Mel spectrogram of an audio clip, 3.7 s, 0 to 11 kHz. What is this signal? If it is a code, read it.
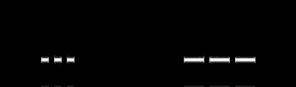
Morse code, heard as a keyed tone, about 15 wpm, spaced as for 5 wpm, 1000 Hz. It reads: SO
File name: qotdfiles / 5wpm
